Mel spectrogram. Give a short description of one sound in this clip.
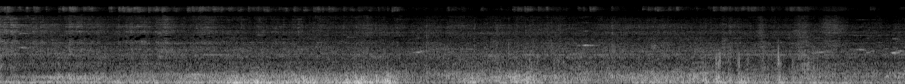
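A freight train rumbles past close by, its wheels clacking over the rail joints.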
